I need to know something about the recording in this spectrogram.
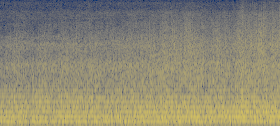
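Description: Wind rushes and buffets in a steady low rumble.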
